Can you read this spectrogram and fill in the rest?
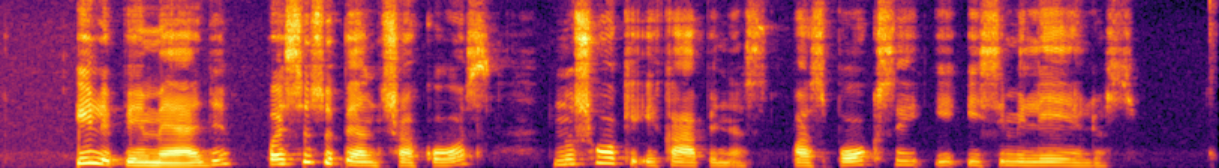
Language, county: Lithuanian, Šiauliai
